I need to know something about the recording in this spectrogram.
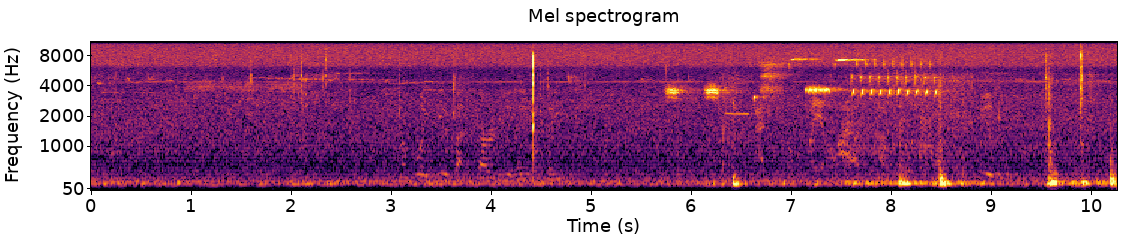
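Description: A few low knocks and thumps against a kayak while a smallmouth bass is landed and handled at the side of the boat. They are sharpest near the end. A few short high chirps and a quick run of ticks sound in the middle.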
